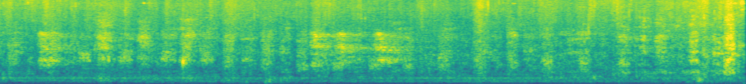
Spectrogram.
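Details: Playing dogs, a Pit Bull, Presa Canario and American Bulldog, give rough, grumbling vocal bursts repeated through the scuffle, with scratchy movement noise between them.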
